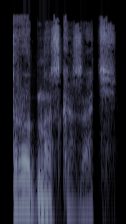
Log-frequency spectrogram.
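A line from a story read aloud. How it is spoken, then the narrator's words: Muttered. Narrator (Russian): пробормотал Котильон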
